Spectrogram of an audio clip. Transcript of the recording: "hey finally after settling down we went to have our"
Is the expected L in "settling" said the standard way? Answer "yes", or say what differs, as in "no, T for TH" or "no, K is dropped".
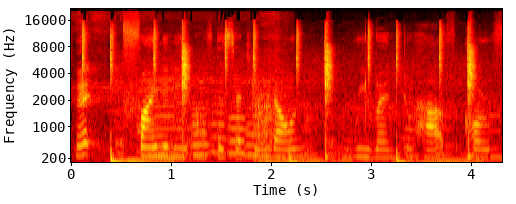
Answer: no, L is dropped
